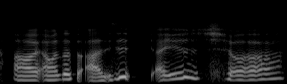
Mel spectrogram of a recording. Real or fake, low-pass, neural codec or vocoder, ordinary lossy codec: real; 7.2 kHz; none; none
